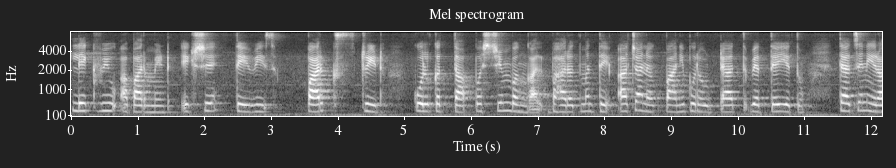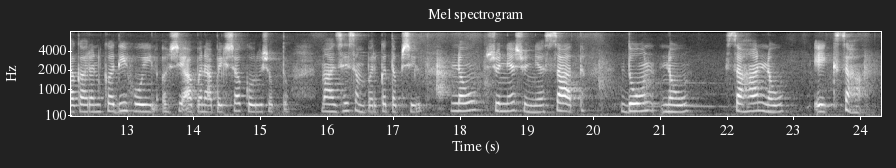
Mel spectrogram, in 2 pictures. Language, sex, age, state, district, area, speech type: Marathi, female, 18-30, Maharashtra, Kolhapur, urban, read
